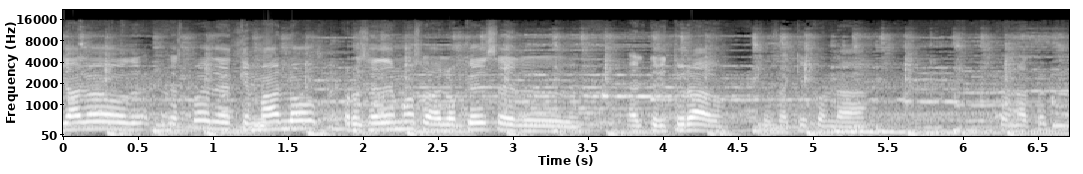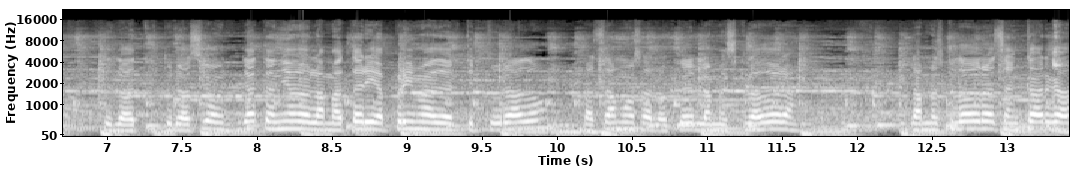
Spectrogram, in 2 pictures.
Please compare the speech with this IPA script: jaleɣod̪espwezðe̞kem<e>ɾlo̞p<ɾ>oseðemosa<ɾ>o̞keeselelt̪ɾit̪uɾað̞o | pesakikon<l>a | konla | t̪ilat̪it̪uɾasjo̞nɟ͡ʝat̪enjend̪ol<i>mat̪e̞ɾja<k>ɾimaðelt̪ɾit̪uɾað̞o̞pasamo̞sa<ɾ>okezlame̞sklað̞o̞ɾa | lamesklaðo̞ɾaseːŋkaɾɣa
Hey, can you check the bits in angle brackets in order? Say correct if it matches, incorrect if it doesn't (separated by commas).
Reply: incorrect, correct, incorrect, correct, incorrect, incorrect, incorrect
